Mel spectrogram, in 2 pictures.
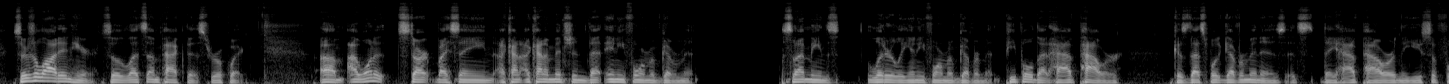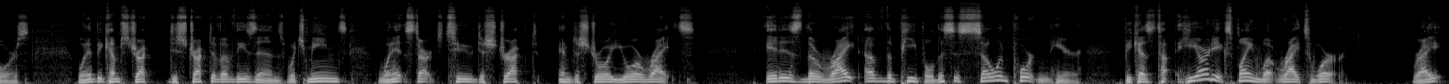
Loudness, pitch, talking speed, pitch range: -27 LUFS, 110 Hz, 195 wpm, 95-125 Hz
